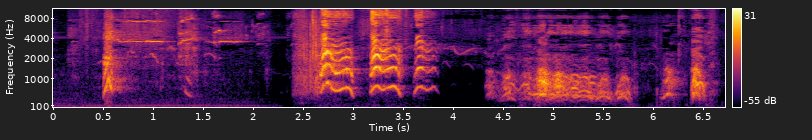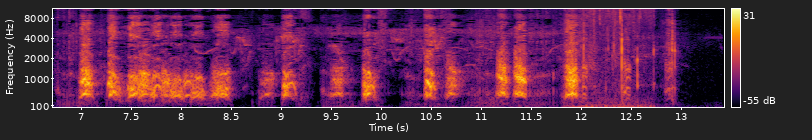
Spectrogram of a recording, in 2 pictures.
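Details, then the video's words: Puppies drinking milk on a green meadow give wavering whiny yelps, then a long string of short, rapid barks and yips that continue in uneven bursts, with faint high chirps early on. "Adorable Puppies Drinking Milk on a Lush Green Meadow | Puppy Video | Cute Barking Sounds"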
